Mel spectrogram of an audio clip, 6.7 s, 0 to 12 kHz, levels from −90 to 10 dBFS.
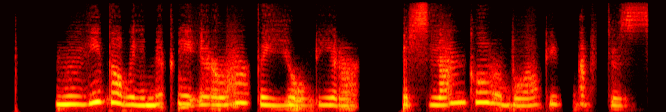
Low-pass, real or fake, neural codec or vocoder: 10.8 kHz; fake; codec, 44.1 kHz, 0.9 kbps, DAC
